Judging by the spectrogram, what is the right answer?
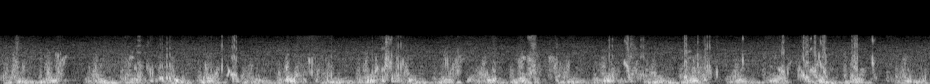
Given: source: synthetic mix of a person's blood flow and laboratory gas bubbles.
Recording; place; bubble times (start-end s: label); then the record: Doppler ultrasound of blood flow; precordium
0.00-0.10 s: bubbles
0.14-0.27 s: bubbles
0.42-0.69 s: bubbles
0.92-0.97 s: bubbles
1.24-1.75 s: bubbles
1.80-1.89 s: bubbles
2.00-2.64 s: bubbles
2.85-3.35 s: bubbles
3.59-4.21 s: bubbles
4.38-5.00 s: bubbles
5.16-5.71 s: bubbles
6.06-6.47 s: bubbles
6.80-7.21 s: bubbles
7.40-7.46 s: bubbles
7.64-8.33 s: bubbles
8.46-8.63 s: bubbles
8.70-8.81 s: bubbles
8.86-9.01 s: bubbles
9.05-9.29 s: bubbles
From the record:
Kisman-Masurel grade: 242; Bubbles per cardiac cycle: several, 3 to 8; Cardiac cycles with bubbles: 100%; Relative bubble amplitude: moderate (0.250 to 0.450); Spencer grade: 3 (all of the cardiac periods contain showers or single bubble signals, but not dominating or overriding the cardiac motion signals); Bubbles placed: anywhere in the cardiac cycle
